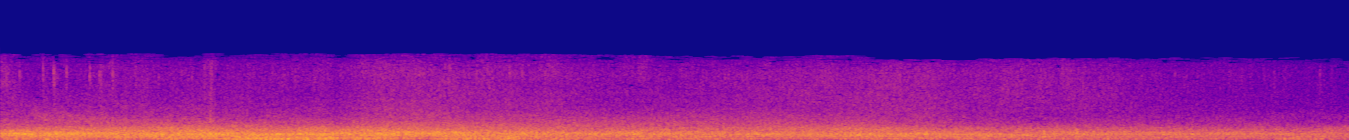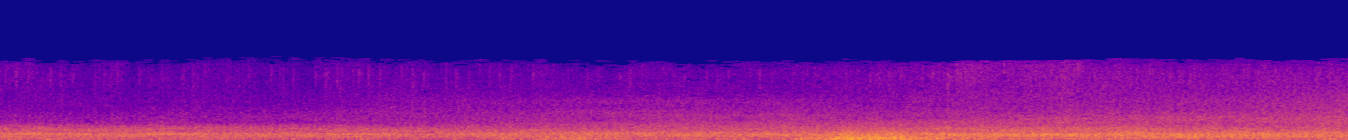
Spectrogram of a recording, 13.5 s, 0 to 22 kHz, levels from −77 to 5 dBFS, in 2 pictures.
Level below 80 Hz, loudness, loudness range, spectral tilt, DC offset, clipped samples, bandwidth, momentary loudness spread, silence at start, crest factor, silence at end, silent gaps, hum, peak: -56 dBFS; -18 LUFS; 9 LU; -4 dB/octave; under 0.1%; under 0.1%; 13.5 kHz; 10 LU; 0 s; 18 dB; 0 s; none; none; -2 dBFS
